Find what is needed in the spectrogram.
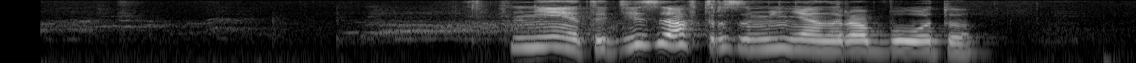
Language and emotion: Russian, angry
